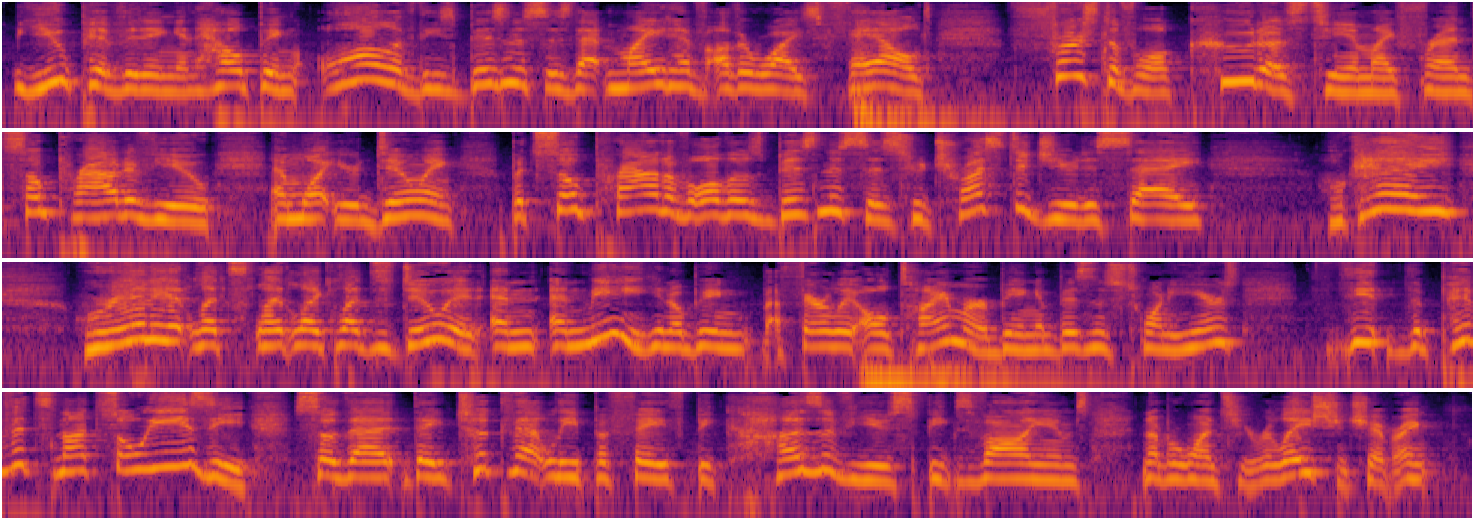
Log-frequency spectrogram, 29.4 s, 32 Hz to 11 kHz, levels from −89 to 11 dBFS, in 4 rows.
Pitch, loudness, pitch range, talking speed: 220 Hz, -17 LUFS, 195-260 Hz, 185 wpm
